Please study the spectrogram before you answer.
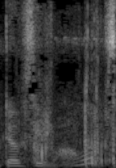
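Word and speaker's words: Dosewallips: Dos Wallop River Road I've also heard it's named OC Wallops so I'm not quite sure on the pronunciation the Rangers did tell me doci wallets I swear so go with that so Josie loves River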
